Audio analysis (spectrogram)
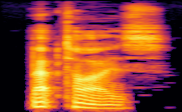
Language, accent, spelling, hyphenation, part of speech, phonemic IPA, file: English, Australia, baptize, bap‧tize, verb, /ˈbæptaɪz/, En-au-baptize.ogg
- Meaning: 1. To perform the sacrament of baptism by sprinkling or pouring water over someone or immersing them in water 2. To Christianize 3. To dedicate or christen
